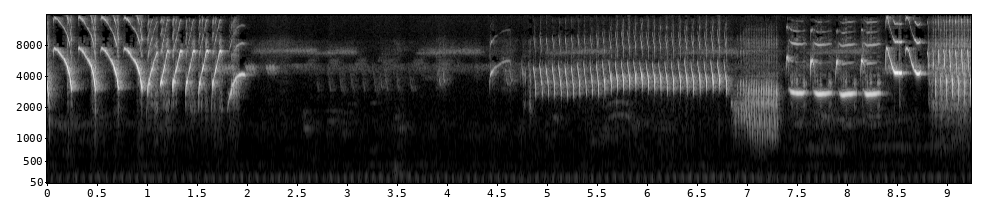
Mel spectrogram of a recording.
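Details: A Belgian canary sings for training other canaries, starting with swift descending notes, a pause, then a long buzzy trill, a lower rattle and high flat pips.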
